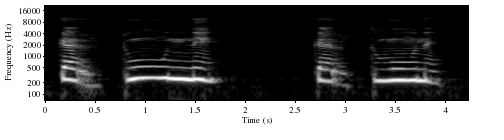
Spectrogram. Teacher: So there is no pronunciation of the t in the end.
